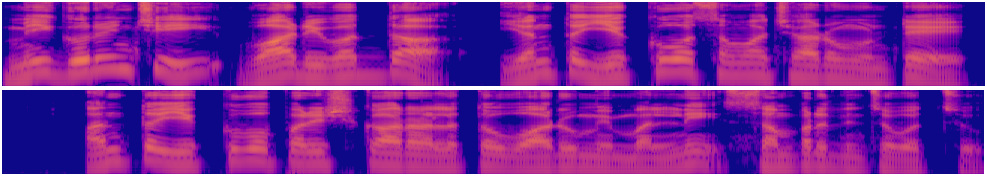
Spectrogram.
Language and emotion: Telugu, neutral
